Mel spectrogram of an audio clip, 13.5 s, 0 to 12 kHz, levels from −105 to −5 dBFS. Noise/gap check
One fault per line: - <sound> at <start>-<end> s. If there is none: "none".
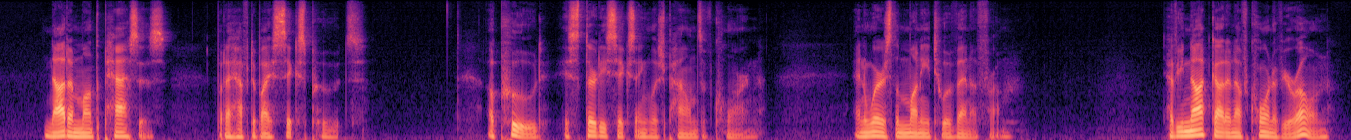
none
